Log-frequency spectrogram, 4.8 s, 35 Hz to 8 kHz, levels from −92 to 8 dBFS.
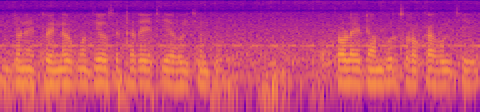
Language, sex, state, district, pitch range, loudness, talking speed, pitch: Odia, male, Odisha, Malkangiri, 135-145 Hz, -20 LUFS, 110 wpm, 140 Hz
